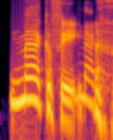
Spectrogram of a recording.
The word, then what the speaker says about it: McAfee: McAfee last name is pronounced McAfee like the antivirus McAfee people have messed up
